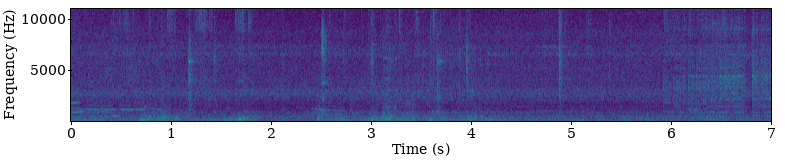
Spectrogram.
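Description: Tobu 100 series Spacia electric train moving slowly: a steady low rumble with a few sharp clicks scattered through it.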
